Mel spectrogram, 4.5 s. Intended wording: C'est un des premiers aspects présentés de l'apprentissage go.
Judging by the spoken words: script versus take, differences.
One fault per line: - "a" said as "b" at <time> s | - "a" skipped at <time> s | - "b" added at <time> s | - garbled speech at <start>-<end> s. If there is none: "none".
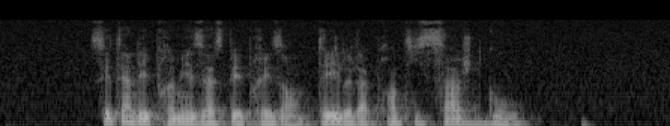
none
